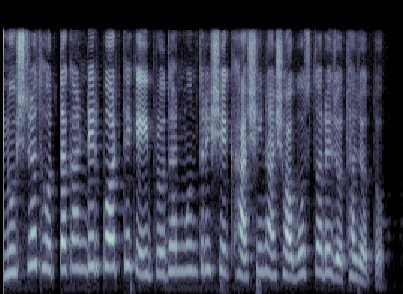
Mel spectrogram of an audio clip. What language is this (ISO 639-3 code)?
ben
